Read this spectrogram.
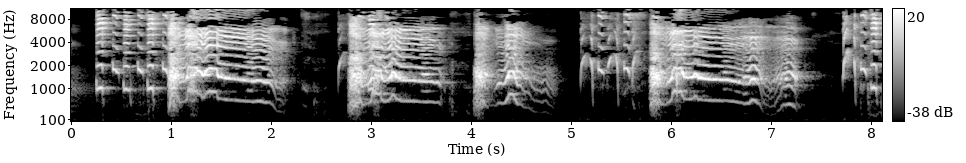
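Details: Chihuahua singing a birthday howl: a series of five drawn-out, quavering high howls with strong harmonics, rising then falling, broken by brief gaps.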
